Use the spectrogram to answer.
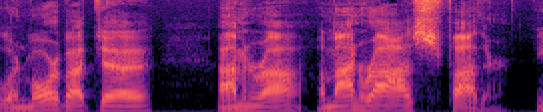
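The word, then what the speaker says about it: Amon-Ra: David Bowie's wife Aman it's Aman ra not amanra it's a hard name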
